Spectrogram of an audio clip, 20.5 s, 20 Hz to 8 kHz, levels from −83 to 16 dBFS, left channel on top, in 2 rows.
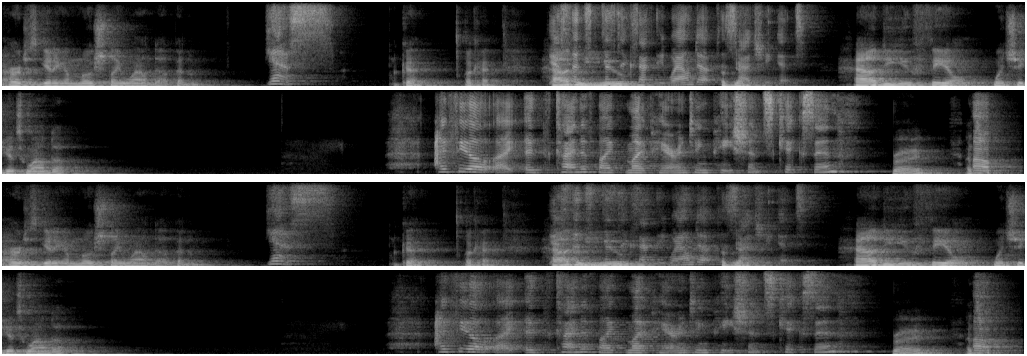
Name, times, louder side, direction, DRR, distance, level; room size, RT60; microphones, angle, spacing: voice 1, 0.0-2.0 4.0-4.2 4.6-6.3 7.3-7.5 8.4-10.9 19.1-19.5 19.9-20.1, left 2 dB, 20° left, 6 dB, 0.6 m, -22 dB
voice 2, 2.6-3.3 5.5-8.0 14.1-18.8 19.7-20.1, left 8 dB, 50° left, 10 dB, 0.9 m, -27 dB
16.0 x 7.3 x 6.3 m, 1.2 s
head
